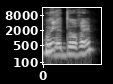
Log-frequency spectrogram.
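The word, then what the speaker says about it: J'adorey: présenter donc ta marque j'adoris merci à toi est-ce que je le prononce bien déjà j'adoré c'est ça ok est-ce que tu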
